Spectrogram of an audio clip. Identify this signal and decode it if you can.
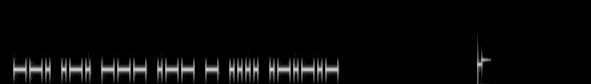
Morse code, heard as a keyed tone, about 30 wpm, 700 Hz. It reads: GROWTH.
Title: Sentences from Top 1000 Words - Review Part 5 - 30wpm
